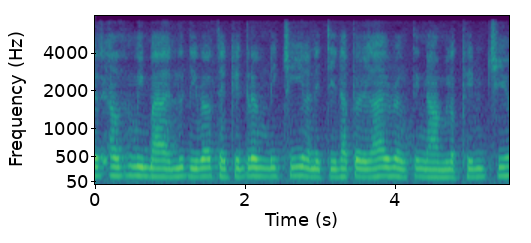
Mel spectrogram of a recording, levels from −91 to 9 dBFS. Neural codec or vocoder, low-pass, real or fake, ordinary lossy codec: codec, 16 kHz, 0.5 kbps, FunCodec, trained on LibriTTS, 25 frames a second; 7.2 kHz; fake; none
